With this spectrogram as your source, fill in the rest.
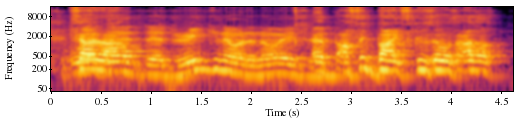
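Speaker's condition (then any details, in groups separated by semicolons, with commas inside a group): Cerebral palsy; from birth, tight muscles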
